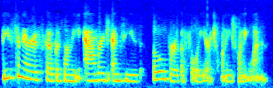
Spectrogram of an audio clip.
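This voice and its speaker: A woman's voice: mid-range voice, fast talker. Woman on a phone line, scripted corporate delivery. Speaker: company finance executive presenting on an earnings call. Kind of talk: prepared corporate presentation, scripted. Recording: narrow tinny phone-line conference call.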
